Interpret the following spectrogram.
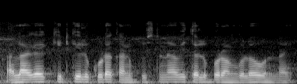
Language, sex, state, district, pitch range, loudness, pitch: Telugu, male, Telangana, Mahabubabad, 105-115 Hz, -18 LUFS, 110 Hz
